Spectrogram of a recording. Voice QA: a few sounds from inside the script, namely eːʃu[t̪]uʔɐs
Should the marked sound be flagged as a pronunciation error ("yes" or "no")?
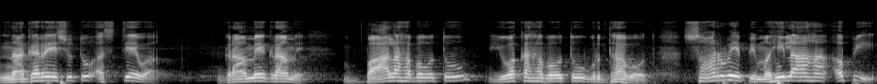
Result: no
